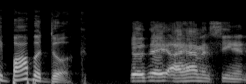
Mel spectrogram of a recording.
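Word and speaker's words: The Babadook: is happy Christmas and I prefer the proper pronunciation the Baba duck because it's supposed to rhyme with [ __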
